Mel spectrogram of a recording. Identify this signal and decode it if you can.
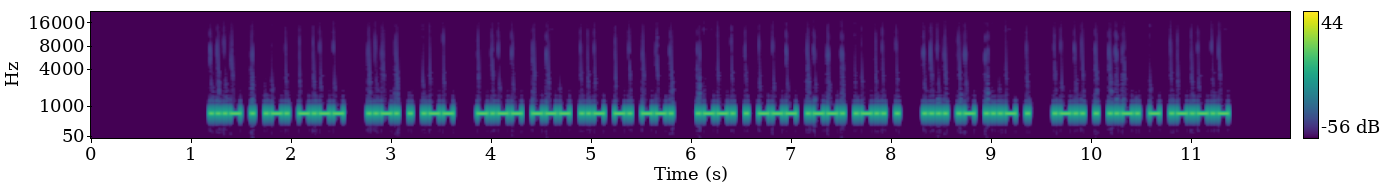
Morse code, heard as a keyed tone, about 34 wpm, 700 Hz. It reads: VERY FEW YOUNG PEOPLE HAVE LEFT.
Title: Sentences from Top 1000 Words - Review Part 1 - 35wpm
